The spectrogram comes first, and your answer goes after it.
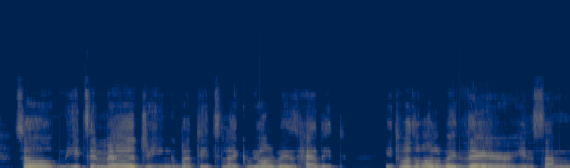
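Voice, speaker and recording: With an Israeli accent, a man speaks at a fairly slow pace and medium pitch, his voice making very wide pitch swings. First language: Hebrew. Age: 40s. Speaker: tech entrepreneur. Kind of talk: interview. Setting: video call. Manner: halting.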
